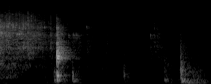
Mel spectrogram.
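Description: Rain stick tipped, its falling pellets making a steady, water-like hiss that fades out about half a second in, followed by a few soft knocks.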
